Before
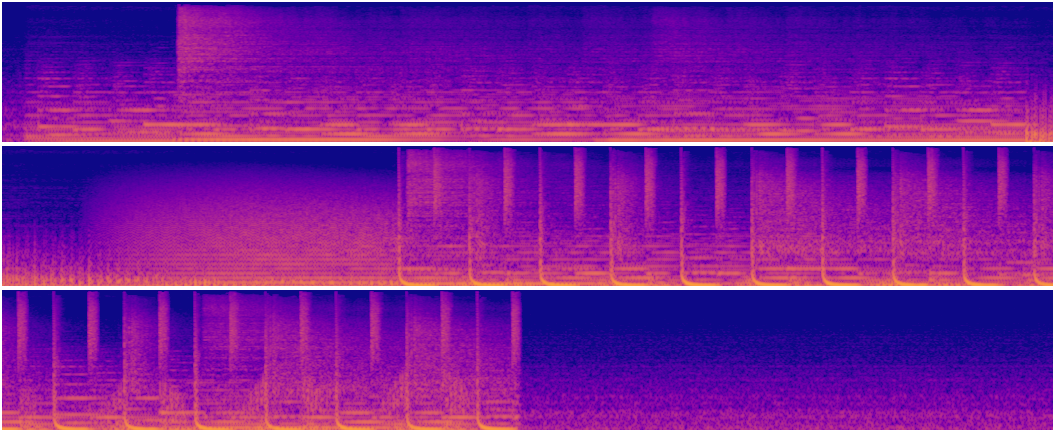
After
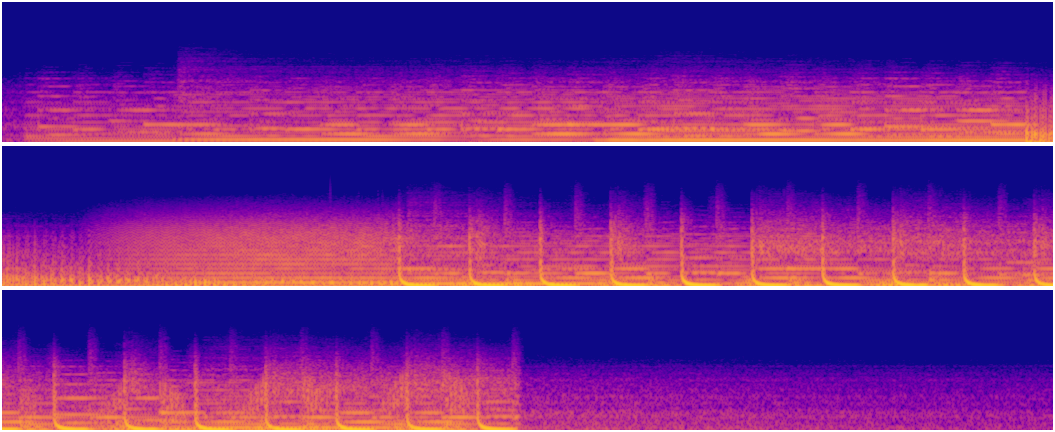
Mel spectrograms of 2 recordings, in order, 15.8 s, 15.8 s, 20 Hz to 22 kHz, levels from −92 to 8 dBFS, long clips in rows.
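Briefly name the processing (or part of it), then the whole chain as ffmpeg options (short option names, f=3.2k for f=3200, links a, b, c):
action camera in a waterproof case: -af "lowpass=f=1.8k:w=0.5412,lowpass=f=1.8k:w=1.3066,dynaudnorm=f=200:g=21:m=9dB,volume=3.5dB" -ar 22050 -c:a aac -b:a 64k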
